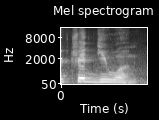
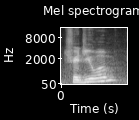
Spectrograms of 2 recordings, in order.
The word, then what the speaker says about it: Triduum: Today we're going to talk about the Holy Week, specifically on the Easter Triduum. – Triduum? – Triduum.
